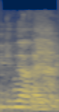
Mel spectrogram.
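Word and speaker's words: jñā: The verb to know, to jna, pronounced correctly, it should be actually gna.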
